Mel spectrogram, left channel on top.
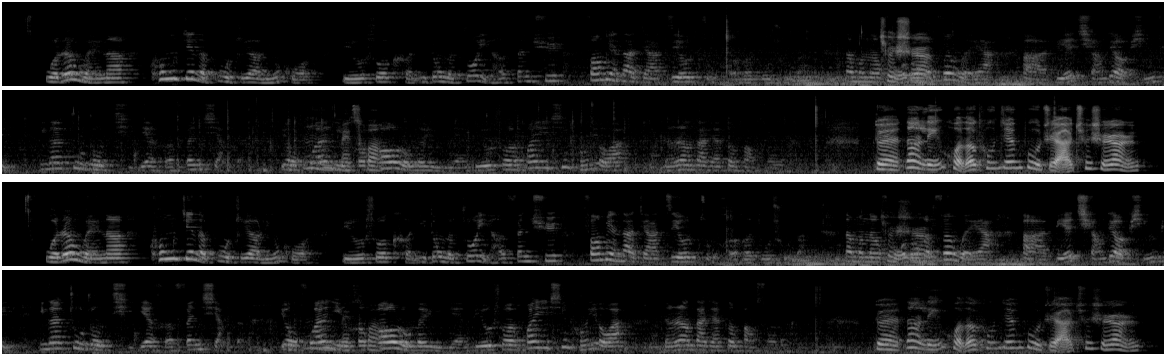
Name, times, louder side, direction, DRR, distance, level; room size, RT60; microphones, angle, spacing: voice 1, 0.4-3.1 3.4-13.8 14.1-17.9 18.2-19.5, right 2 dB, 60° right, 3.0 m, -39 dB
sound 1, 5.3-22.2, left 1 dB, 65° left, 2.0 m, -50 dB
voice 2, 8.8-9.3 14.6-15.4 19.9-23.0, left 6 dB, 85° left, 1.0 m, -33 dB
10.5 x 7.4 x 8.4 m
head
